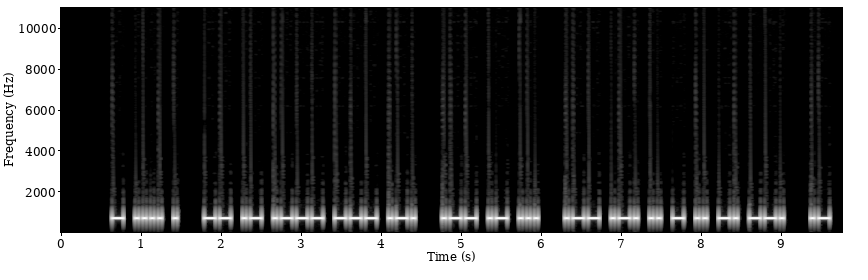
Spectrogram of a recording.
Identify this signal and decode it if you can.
Morse code, heard as a keyed tone, about 25 wpm, 700 Hz. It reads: THE MAJOR WAS WRITING A
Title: Sentences from Top 1000 Words - Review Part 4 - 25wpm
